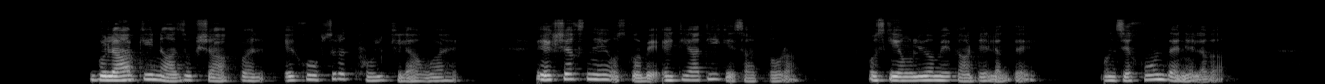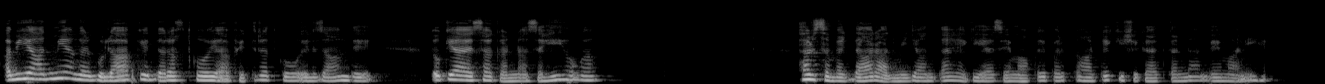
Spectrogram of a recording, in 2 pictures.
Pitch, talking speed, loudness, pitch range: 190 Hz, 155 wpm, -27 LUFS, 170-205 Hz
